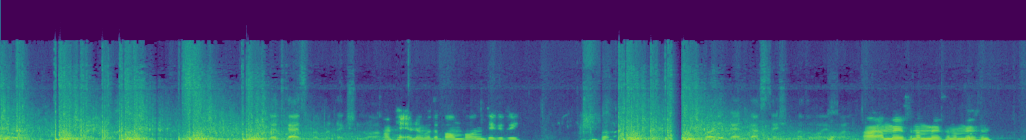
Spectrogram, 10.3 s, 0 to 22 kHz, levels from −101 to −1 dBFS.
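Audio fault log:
1.55–1.59 s, 4.67–4.71 s and 5.99–6.03 s: short concealed packet loss. Each time about 20 ms of audio never arrived, and the receiver patched the hole by extending the preceding sound for roughly 20 ms before blending back. The result is a momentary smear or wobble, not an audible gap or fade.
6.71–6.83 s: burst of packet loss. Here about 100 ms dropped out in one run, five times longer than the single losses. The receiver carried the last sound forward for about 98 ms while turning it down, producing a held buzz or decaying hiss. Playback then resumes further on, with that stretch missing.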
